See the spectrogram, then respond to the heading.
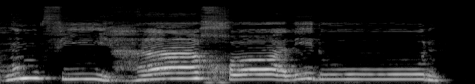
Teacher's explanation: یعنی ہم آواز ناک میں بند نہیں کریں گے، میں ہاں نہیں پڑھیں گے۔ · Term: اظہار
